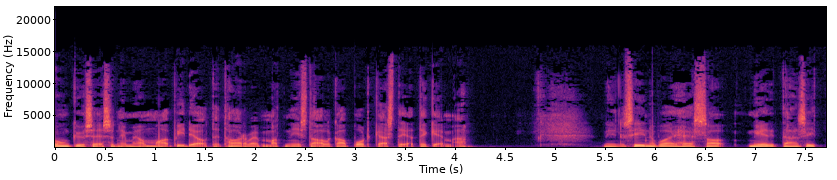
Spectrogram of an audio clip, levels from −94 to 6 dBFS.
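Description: A speech recording with two loud pops laid over the talking, which carries on underneath each one. The first, at 1.04 to 1.06 s, peaks roughly 15 dB above the speech; the second, at 5.97 to 6.00 s, is weaker at around 10 dB. Each is a single sharp burst, likely from a voltage step such as a plug, switch or static discharge. On a waveform each shows as a tall, narrow spike; a spectrogram shows a thin vertical line spanning the whole frequency range.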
